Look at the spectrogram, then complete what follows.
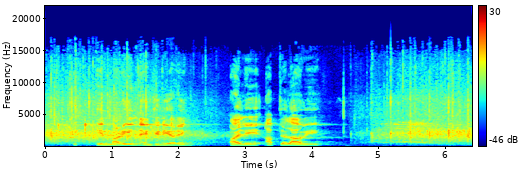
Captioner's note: cheering and applause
